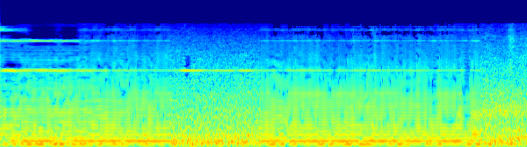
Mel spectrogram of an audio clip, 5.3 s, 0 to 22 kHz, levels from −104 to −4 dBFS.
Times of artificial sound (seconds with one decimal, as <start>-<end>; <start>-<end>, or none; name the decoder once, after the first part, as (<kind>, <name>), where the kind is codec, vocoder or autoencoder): 0.0-1.7 (vocoder, BigVGAN v2); 2.6-4.8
